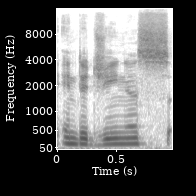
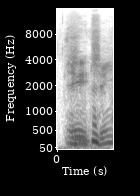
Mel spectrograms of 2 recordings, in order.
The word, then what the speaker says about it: indigenous: Well, the other two is black, indigenous people. Indigenous. Indigenous. Ingenious.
